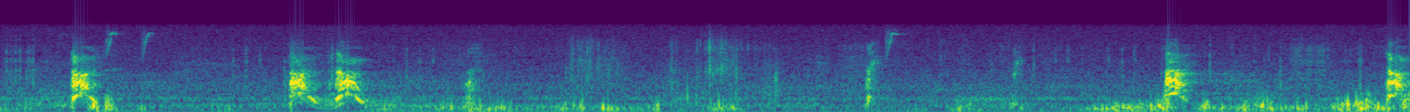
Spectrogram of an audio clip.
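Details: Male chocolate Labrador at age two outdoors in snow, barking at a red pizza box he had not yet recognised; sharp barks, often in pairs, separated by pauses of one to several seconds, with faint low rumble between.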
